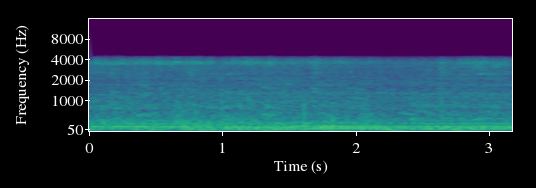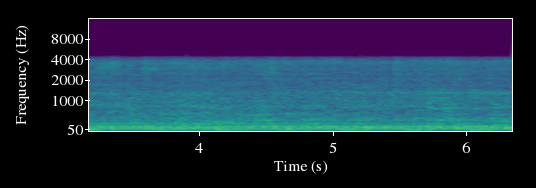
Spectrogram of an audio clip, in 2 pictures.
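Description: Toyota Chaser's 3-litre engine idling steadily, with a constant low rumble.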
